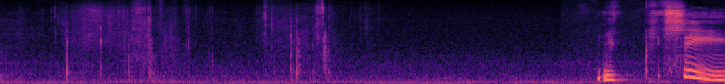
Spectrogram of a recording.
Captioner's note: shuffling papers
